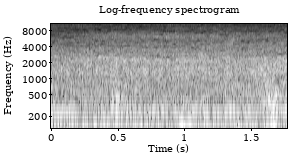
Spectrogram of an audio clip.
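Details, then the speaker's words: Whirlpool direct-drive washer being repaired for a won't-drain problem. The inlet valves open and let water in from house pressure for the rinse, giving a steady soft hiss over a low hum with no chatter or hammering. Normal water fill. "You can hear it. So these valves are opening up. Lets water come in from the house pressure. Valves open up, water comes in."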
